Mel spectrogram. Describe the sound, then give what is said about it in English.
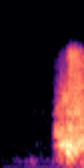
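A man sneezes once: after a brief quiet stretch, a sudden loud, breathy burst of noise erupts and holds to the end, with no talking. “that man sneezing in the background is my brother”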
